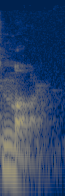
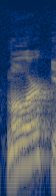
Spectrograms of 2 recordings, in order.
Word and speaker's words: Mueller: Mueller? How do you say it? I think it's Mueller. – Mueller? – Yeah.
